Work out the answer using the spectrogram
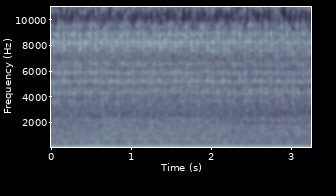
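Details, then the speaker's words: Audi S4 3.0 V6 TDI turbo diesel with S tronic automatic, heard at idle with the bonnet open. Even, smooth idle with a light tick about three times a second from the high-pressure direct injectors; normal. "basically got direct injection uh from the injectors which is what you can hear that Ticky noise is the high press injectors that Force the diesel into the cylinder and atomize it and give much better combustion"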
